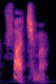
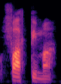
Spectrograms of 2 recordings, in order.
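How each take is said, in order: First: The t sounds like a ch sound. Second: The t is a heavy, emphatic t sound. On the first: This is how the name sounds in some Portuguese accents. "de um sotaque que transforma o T em Ti" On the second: This is how the name sounds in Arabic. "pronunciado assim em árabe, com o som do T, o T enfático"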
